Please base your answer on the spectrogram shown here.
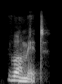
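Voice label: "vomit", Indian English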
